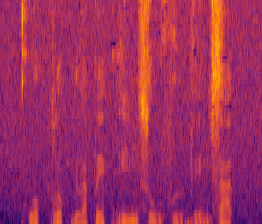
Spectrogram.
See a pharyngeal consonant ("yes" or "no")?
no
